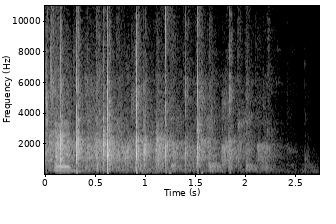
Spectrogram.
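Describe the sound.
A small audience claps in scattered, uneven bursts that taper off over a couple of seconds, with a hint of voices at the start.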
